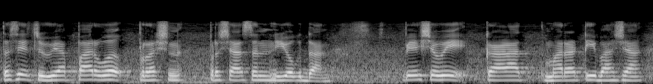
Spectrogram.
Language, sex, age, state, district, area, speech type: Marathi, male, 18-30, Maharashtra, Osmanabad, rural, spontaneous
